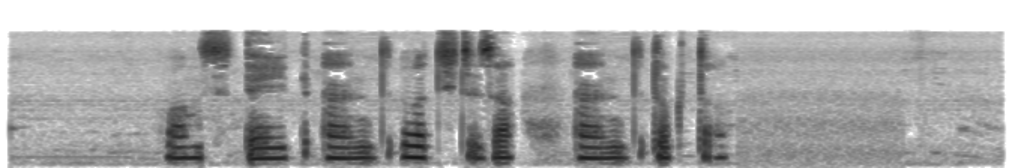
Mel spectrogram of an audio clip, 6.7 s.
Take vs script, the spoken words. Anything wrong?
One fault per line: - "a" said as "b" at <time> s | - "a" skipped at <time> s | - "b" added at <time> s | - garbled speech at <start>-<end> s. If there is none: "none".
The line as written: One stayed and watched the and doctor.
none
